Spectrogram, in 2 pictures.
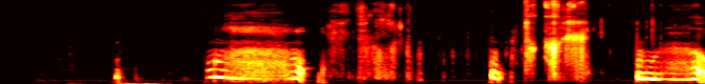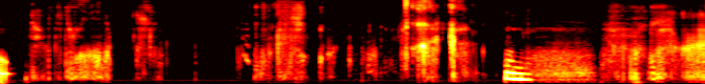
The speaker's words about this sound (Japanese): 私、お腹すきましたわ。味見させていただきます。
